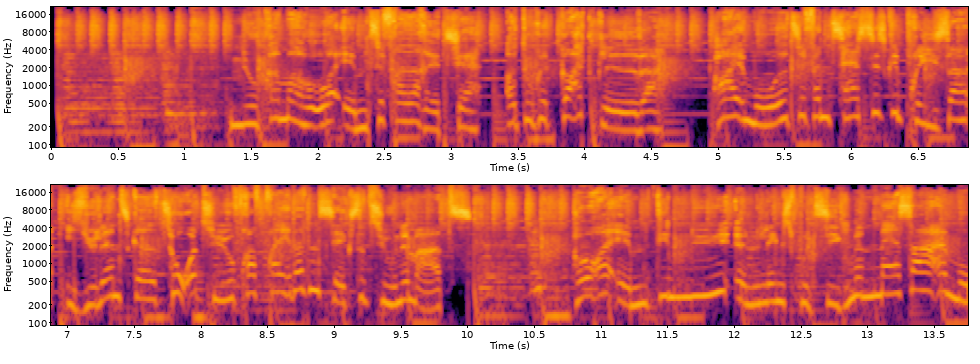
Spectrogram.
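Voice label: Danish commercial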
